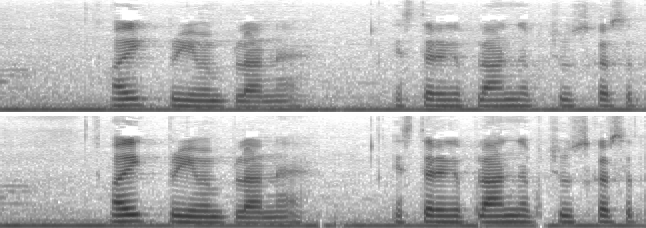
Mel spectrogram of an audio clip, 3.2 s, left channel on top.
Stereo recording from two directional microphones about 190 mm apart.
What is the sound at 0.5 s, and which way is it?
Speech, 50° right (ahead or behind).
